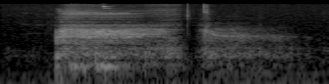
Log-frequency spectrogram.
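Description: A soft breath drawn in by a man pausing in his talk, starting about a third of a second in and fading over about a second.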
